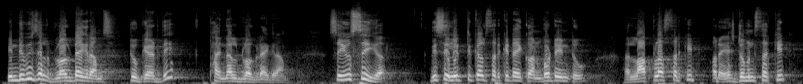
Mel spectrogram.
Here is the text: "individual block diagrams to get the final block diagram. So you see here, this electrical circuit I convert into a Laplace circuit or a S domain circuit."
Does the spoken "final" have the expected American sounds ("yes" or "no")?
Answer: no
